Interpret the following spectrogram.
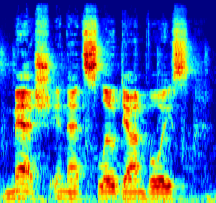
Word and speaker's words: Nmesh: Warehouse Union says, are you the one who says mesh in that slowed down voice on tracks like If I Tell You That I'm Happy? Yes. That's you. Yeah. Also, it is Mesh, right? It's not Nmesh or It is Mesh.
